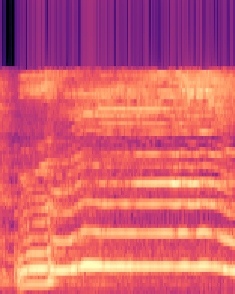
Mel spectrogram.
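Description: A man singing one long held note, sliding up into it in the first half-second and then sustaining it steadily.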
